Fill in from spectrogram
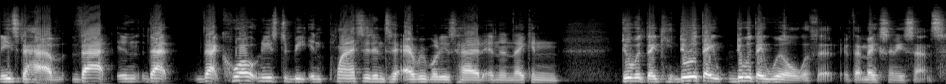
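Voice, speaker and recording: A man is speaking at a moderate pace. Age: 20s. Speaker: podcast host. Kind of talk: casual monologue. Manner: halting.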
